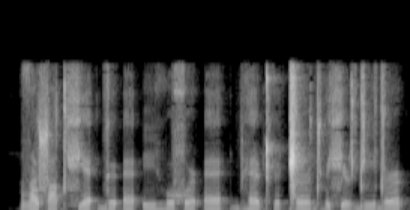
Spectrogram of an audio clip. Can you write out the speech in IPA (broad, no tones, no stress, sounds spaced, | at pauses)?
ðˤ ɪ sʷ ɛ tˤ fʲ ɛ ʔ ɡ ʏ ʔ ɛ ʔ i ɦ u χʷ ə˞ ʔ ɛ | bʱ ɛ ʈʰ ʏ ǁ ə˞ dʱ ʏ fʲ ə˞ ɭ d i d ə˞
